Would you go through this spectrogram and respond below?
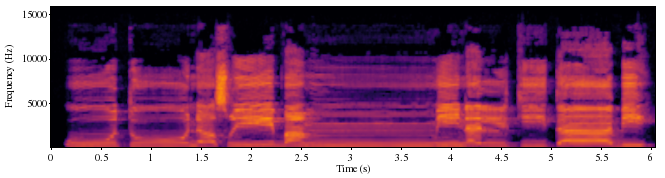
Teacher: إِلَى الَّذِينَ أُوتُوا نَصِيبًا من الکتاب، یہاں دیکھیں نصیبم، با کے پر تنوین ہے، تنوین کے بعد جو ہے میم آ رہا ہے اور میم جو ہے حروف یرملون میں سے ہے، تو یہاں پر ادغام ہوگا، تو ہم اسے غنے کے ساتھ پڑھیں گے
